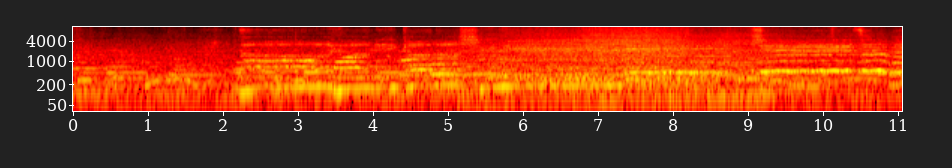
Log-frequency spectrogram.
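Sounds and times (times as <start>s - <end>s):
bus passing: 0.0s - 11.0s
group singing a hymn: 2.2s - 11.0s.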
